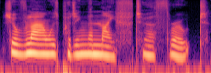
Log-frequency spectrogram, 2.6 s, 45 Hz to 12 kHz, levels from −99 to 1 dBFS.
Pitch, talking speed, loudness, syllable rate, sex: 190 Hz, 180 wpm, -16 LUFS, 4.7 syllables/s, female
